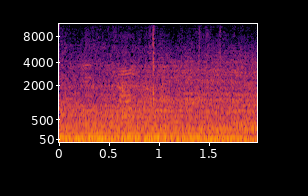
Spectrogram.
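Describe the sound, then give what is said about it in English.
A helicopter flies past with a loud, continuous rumbling roar. A steady low drone runs through the whole moment without a break. “That's the helicopter going by.”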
